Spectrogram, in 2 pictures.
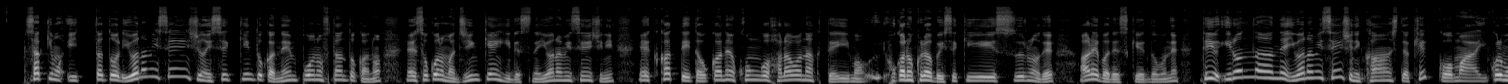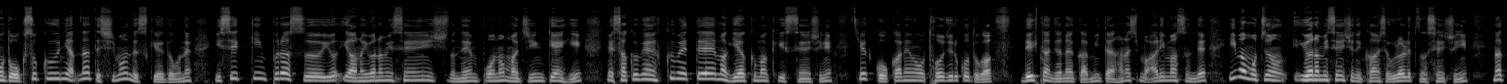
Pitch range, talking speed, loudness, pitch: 155-220 Hz, 430 characters per minute, -29 LUFS, 185 Hz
